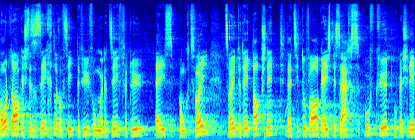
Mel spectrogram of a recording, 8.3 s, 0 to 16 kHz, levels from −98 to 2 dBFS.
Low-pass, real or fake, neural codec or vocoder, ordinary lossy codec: 14.4 kHz; real; none; none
